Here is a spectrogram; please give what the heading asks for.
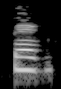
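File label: "pem", Nigerian Pidgin, female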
